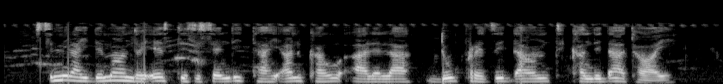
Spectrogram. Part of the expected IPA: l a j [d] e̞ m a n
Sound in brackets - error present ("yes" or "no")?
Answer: no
